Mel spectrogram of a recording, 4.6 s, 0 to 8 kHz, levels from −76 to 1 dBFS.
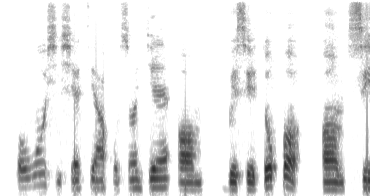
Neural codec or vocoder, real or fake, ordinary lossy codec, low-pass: none; real; none; none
